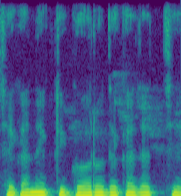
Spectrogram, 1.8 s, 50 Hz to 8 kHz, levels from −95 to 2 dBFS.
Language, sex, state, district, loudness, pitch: Bengali, male, Assam, Hailakandi, -13 LUFS, 115 Hz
